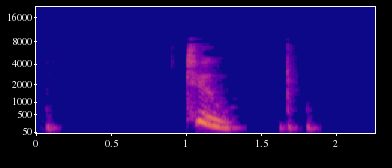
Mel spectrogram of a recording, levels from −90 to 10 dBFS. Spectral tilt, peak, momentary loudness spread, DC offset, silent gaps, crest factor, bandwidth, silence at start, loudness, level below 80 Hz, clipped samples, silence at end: -5 dB/octave; -18 dBFS; 21 LU; under 0.1%; 0.19-1.00 s, 1.43-1.62 s; 20 dB; 9.2 kHz; 0.05 s; -33 LUFS; -86 dBFS; under 0.1%; 0.55 s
